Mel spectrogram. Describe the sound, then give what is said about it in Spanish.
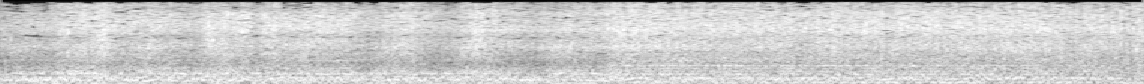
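Motocross motorcycle engines roar continuously and loudly throughout, a dense, gritty drone with slight surges in the first few seconds, with no voices. “Y lo vamos a hacer con el sonido de los motores de motos, de motocross.”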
